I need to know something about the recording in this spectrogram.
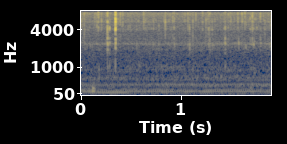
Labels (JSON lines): {"label": "anthrophony, boat engine", "recorder": "HydroMoth"}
